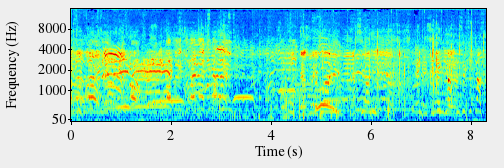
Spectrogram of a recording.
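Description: Footballers shouting and calling to one another during play, several raised voices overlapping.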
